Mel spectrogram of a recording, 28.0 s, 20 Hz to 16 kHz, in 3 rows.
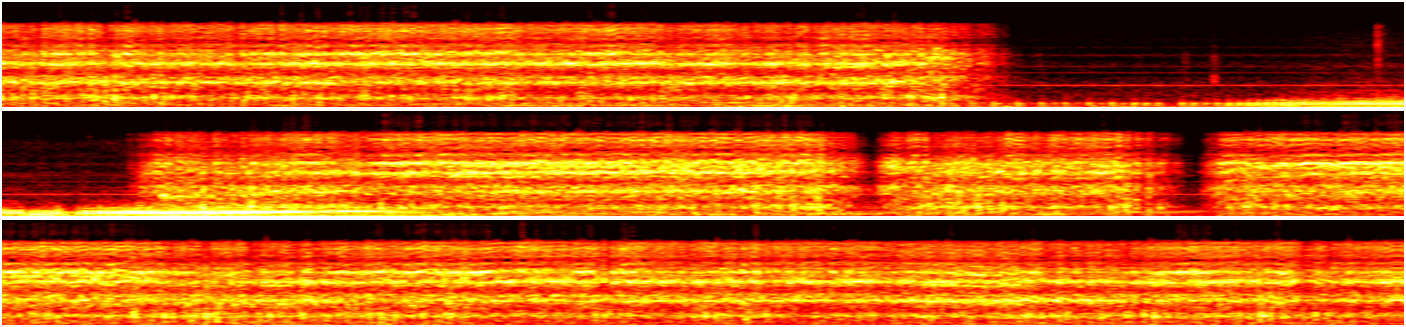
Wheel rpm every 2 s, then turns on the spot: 240, 230, 230, 50, 0, 130, 210, 160, 130, 200, 220, 230, 230, 220.
14-18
